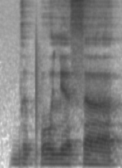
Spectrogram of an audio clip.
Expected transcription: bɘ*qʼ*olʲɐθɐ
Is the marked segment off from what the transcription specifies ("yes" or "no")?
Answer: yes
